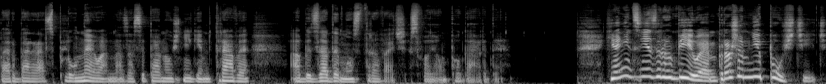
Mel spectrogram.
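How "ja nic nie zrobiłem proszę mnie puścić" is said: very high, shrill, brash defiant outcry. A boy confronted by Barbara calls out defiantly. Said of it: "zawołał chłopak buńczucznie".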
